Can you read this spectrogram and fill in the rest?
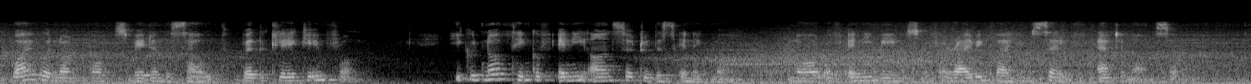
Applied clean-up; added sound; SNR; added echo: none; Train; 6 dB; reverberation time 0.5 s.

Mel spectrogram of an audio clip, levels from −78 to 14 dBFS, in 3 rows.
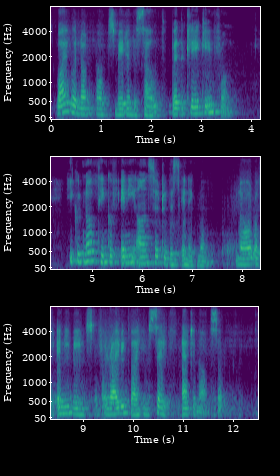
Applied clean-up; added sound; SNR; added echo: neural separator model SepFormer DNS4.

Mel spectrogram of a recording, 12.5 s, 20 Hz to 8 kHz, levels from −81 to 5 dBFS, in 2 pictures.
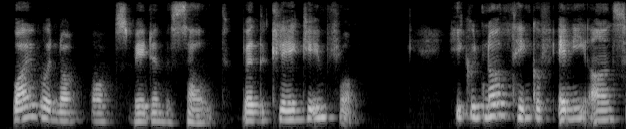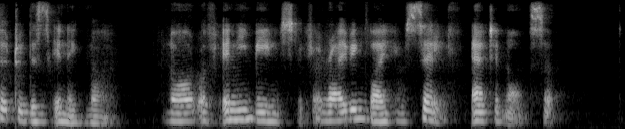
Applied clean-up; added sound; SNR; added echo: neural mask model DeepFilterNet 3.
